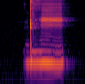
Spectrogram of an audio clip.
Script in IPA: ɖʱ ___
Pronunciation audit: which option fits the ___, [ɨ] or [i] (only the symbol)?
i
